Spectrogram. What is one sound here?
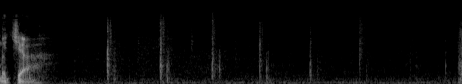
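Footsteps tap on a hard floor as a man walks away.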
